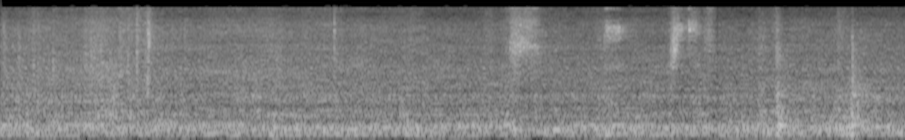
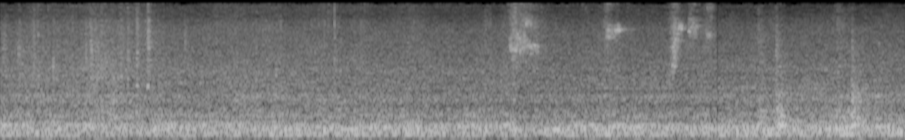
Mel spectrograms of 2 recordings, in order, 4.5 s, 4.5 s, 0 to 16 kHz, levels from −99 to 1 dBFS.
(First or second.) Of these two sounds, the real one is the second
